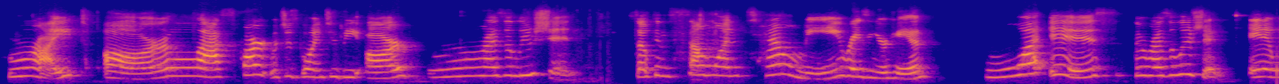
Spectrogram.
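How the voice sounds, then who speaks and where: Female teacher, bright high voice, instructional read-aloud delivery with repeated phrasing, somewhat dull online-class sound. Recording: dull lo-fi audio.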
